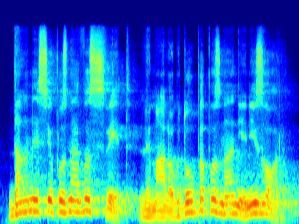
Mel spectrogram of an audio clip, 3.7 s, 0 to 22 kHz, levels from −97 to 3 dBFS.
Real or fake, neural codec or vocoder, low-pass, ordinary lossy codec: fake; autoencoder, 48 kHz, 128 numbers a frame, DAC-VAE, trained on Japanese speech; 14.4 kHz; none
